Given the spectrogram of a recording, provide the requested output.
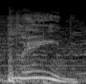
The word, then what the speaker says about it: Blaine: Yeah, Blaine. because it rhymes with plane.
